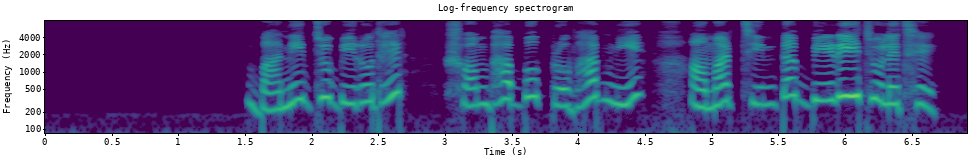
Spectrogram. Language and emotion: Bengali, fearful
